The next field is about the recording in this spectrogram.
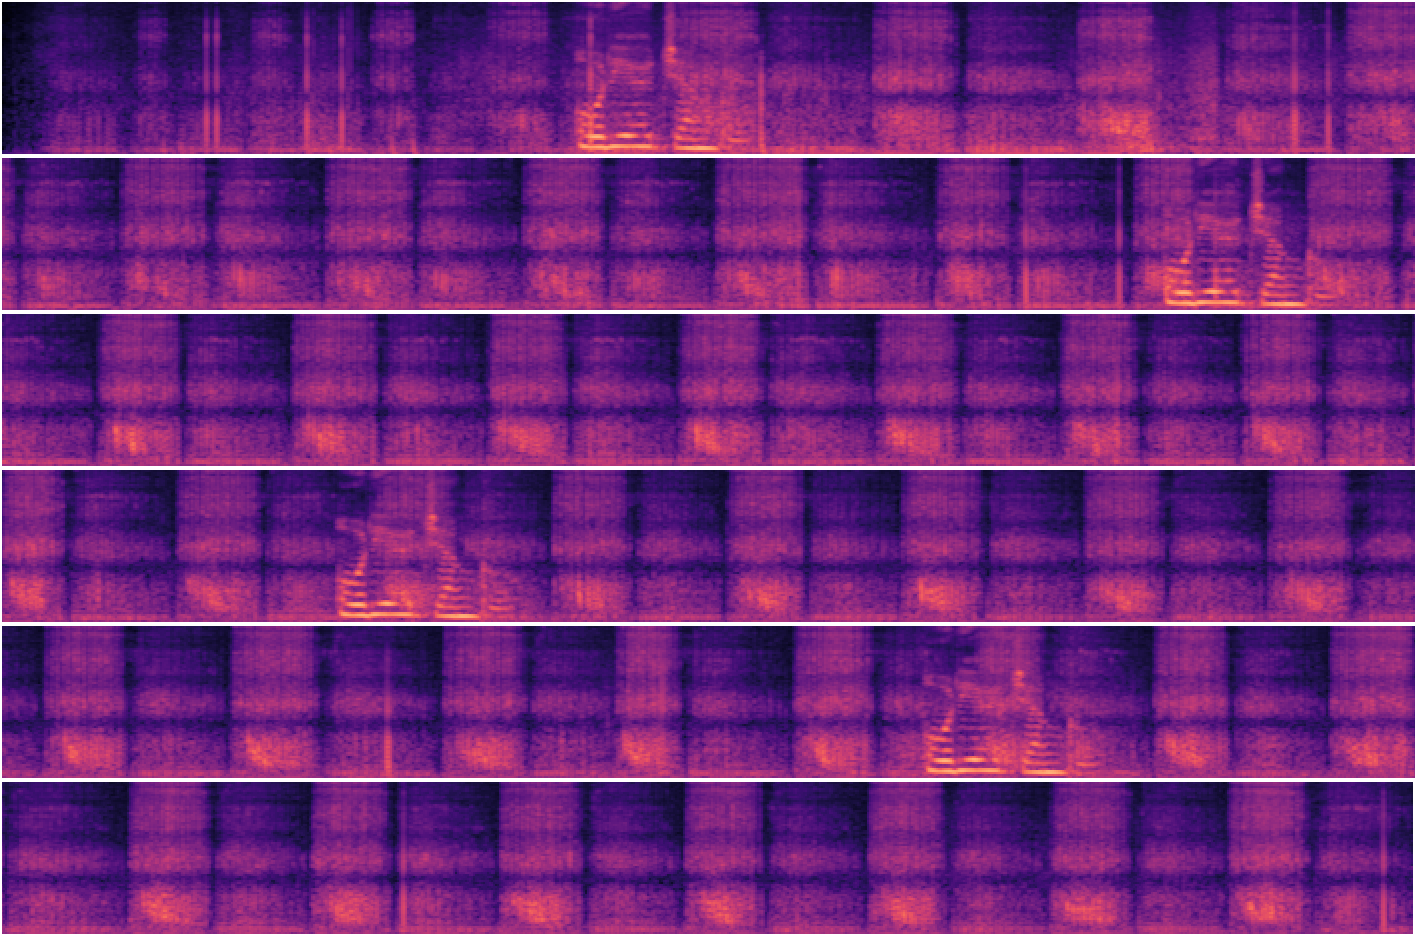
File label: creature wheezy fast pants purrs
